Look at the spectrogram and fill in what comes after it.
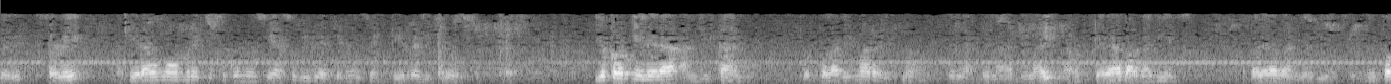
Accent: Panama; yo soy panameño, muy nacionalista y todo

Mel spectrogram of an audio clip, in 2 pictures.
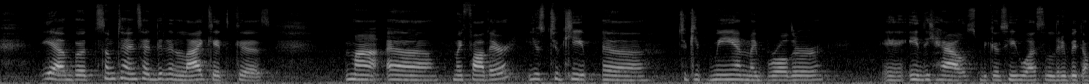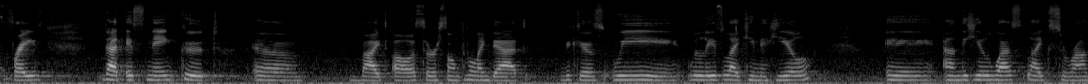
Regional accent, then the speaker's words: Arraiján, Panamá Oeste, Panama; English is a second language; I was born here in Panama, in Panama City. But I live in Arraiján, in the other side of the bridge, till 17, 18 years old. Then we moved to Panama.

